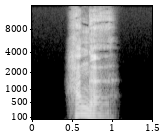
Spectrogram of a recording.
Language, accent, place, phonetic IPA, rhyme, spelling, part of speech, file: German, Germany, Berlin, [ˈhaŋə], -aŋə, Hange, noun, De-Hange.ogg
- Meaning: dative singular of Hang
